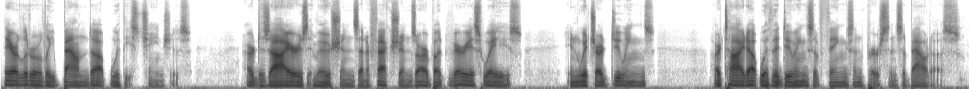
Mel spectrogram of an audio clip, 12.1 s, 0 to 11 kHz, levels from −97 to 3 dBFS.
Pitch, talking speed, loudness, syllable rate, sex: 85 Hz, 165 wpm, -23 LUFS, 5.0 syllables/s, male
